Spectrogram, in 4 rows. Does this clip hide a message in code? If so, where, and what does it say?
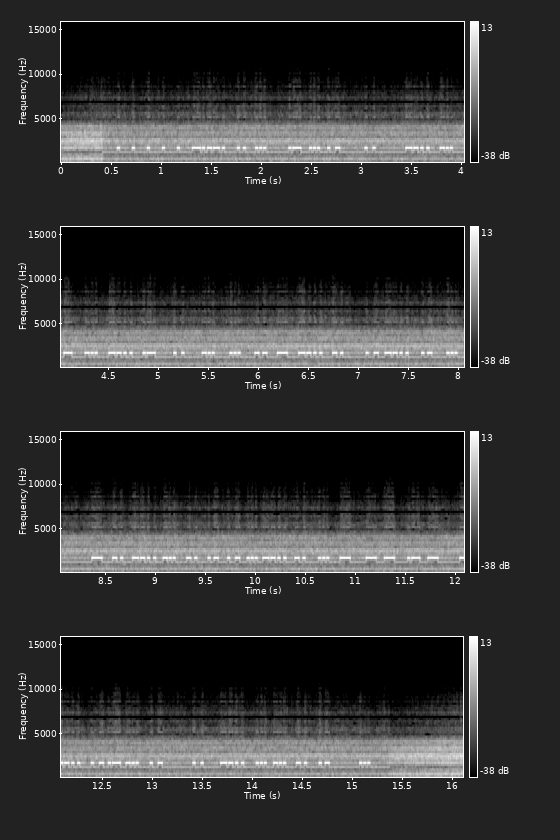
Yes: RTTY (50 baud, 450 Hz shift) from 0.4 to 15.4 s, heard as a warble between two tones, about 1500 Hz centre, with radio static. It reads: 63671 494 314685 07 2650 40276 0655535 73471 64026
